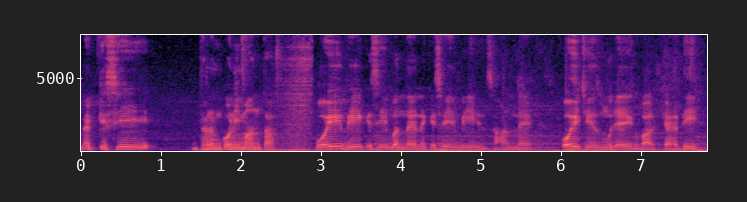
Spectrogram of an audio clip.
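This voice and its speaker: With music in the background, a man speaks at a fairly low pitch. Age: 80s+. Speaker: retired elder sharing life story. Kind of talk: interview answer. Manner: Hindi mixed with English phrases.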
